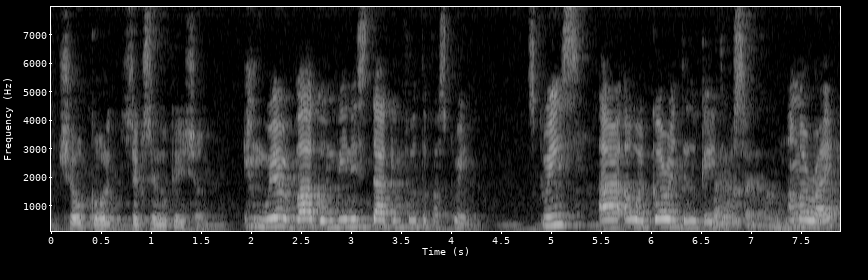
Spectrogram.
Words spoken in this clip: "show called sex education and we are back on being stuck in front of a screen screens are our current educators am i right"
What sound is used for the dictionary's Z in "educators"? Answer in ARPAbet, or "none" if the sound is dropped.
S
